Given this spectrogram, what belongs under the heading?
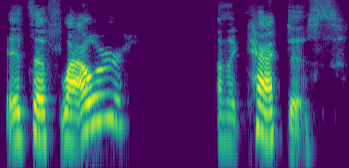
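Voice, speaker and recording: A woman's voice: lowish voice, expressive, slow pace. A woman casually and a little hesitantly presenting a word game on a podcast. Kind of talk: casual chat.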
